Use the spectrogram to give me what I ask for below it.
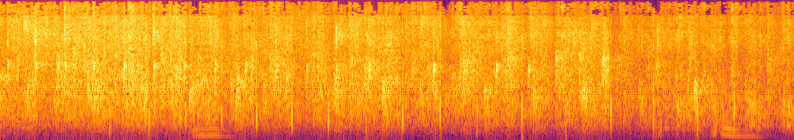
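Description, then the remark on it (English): Sustained audience applause, a dense steady wash of many hands clapping at an even loudness throughout, with a faint voice or two briefly audible beneath it. “You should applaud them, yeah?”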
